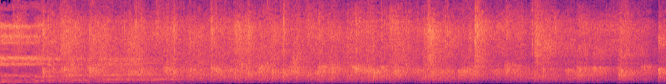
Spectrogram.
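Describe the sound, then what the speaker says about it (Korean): A church congregation at a Korean Methodist Sunday service breaks into dense, sustained applause after a sung praise piece, whose fading tail opens the clip. The clapping stays steady and loud throughout. "다시 한번 박수!"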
